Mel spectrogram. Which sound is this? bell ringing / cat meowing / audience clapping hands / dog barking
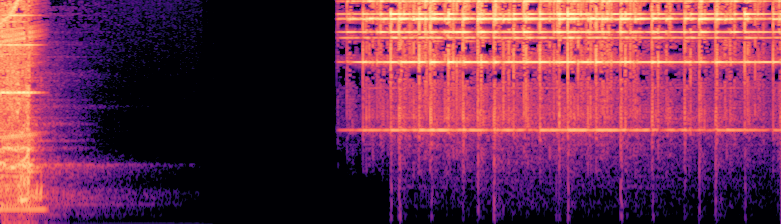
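bell ringing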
